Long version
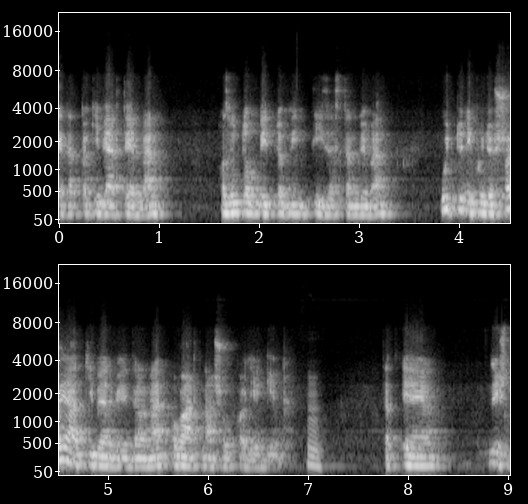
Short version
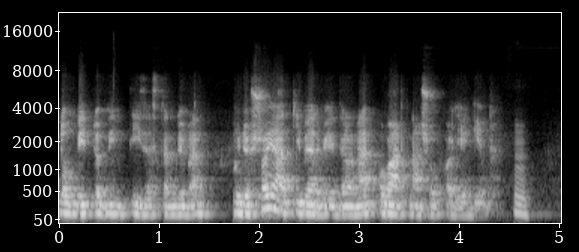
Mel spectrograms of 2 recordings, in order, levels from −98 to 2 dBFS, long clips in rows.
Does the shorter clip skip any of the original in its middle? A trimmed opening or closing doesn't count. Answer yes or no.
yes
